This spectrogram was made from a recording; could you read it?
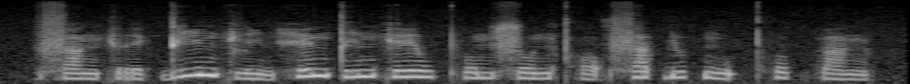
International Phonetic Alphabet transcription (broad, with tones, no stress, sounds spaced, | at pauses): s a˧ ŋ k r e˨˩ k̚ d iː˥˩ n k l i˩˦ n h e˥˩ n t i˥˩ n k eː˥˩ w pʰ o˧ m s o˦˥ n kʰ ɔ˨˩ ʔ s a˥˩ t̚ j ɯ˥˩ k̚ ŋ u˨˩ ʔ kʰ o˦˥ k̚ p a˧ ŋ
